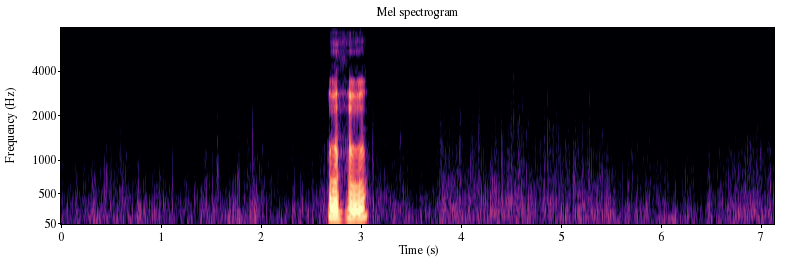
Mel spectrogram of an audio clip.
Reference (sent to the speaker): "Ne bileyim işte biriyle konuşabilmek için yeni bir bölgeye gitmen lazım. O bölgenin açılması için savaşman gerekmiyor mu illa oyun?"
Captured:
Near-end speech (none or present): present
